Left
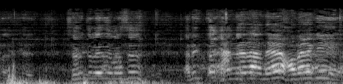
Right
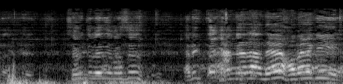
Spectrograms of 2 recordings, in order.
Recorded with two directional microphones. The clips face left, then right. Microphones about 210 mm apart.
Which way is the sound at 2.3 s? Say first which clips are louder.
Right 1 dB; 35° right (ahead or behind).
